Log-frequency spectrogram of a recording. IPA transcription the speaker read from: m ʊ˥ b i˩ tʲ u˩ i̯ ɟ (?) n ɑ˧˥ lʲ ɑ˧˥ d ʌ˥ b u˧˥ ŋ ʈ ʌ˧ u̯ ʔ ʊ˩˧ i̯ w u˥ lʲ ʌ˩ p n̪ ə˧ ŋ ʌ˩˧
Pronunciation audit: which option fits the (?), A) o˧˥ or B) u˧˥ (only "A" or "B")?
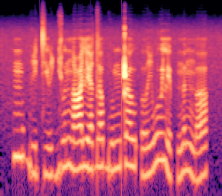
B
